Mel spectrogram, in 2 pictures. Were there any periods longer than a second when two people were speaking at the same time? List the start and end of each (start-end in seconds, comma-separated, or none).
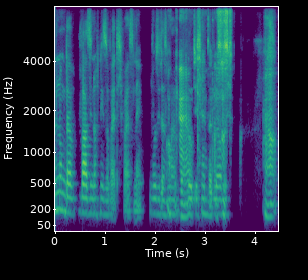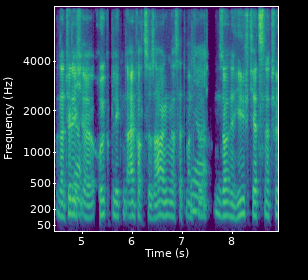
2.2-3.6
